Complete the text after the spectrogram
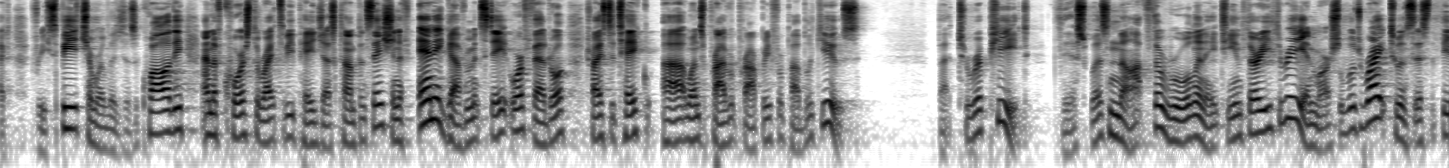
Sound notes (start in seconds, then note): none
